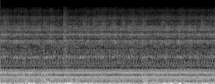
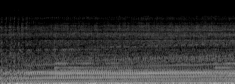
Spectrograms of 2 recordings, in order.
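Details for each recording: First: Gas-motorized delivery bicycle, two-stroke, after cutting the exhaust pipe and changing the spark plug: flat buzzing drone that never picks up and holds back under throttle. Engine bogging; owner suspects lost piston compression. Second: Motorized bicycle that had been limiting power, after adjustments and cutting the exhaust pipe: a small two-stroke buzzing up through the revs with a steady pitch climb, pulling cleanly under throttle without stumbling; normal acceleration.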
